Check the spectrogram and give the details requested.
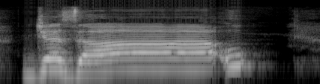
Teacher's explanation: जज़ाउ, जा को इसलिए लंबा किया, जा सख्ती वाला हरूफ है, जा को अदा करने के लिए ज़बान की नोक को दांतों के किनारे से लगाइए। जा को इसलिए लंबा किया क्योंकि अलिफ के ऊपर जो हमजा है, अलिफ जो है जब हरकत आई तो हमजा बन गया, हमजा के ऊपर बड़ी मद 3 अलिफ के बराबर लंबा होगा।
